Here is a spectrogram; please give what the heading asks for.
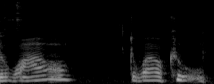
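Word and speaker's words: Djwal Khul: this is how you say his name d DW cool DW cool is a Tibetan monk Enlighten action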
